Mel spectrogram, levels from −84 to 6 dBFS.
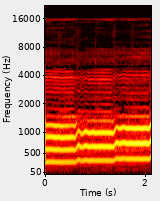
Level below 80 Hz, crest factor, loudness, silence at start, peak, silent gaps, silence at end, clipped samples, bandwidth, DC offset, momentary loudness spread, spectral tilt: -74 dBFS; 10 dB; -16 LUFS; 0 s; -6 dBFS; none; 0 s; under 0.1%; 16.5 kHz; under 0.1%; 5 LU; -4 dB/octave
